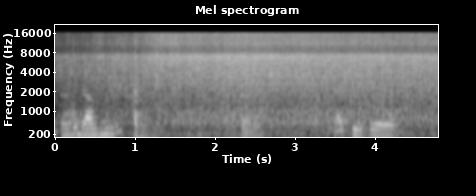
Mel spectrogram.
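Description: Sizzling grows louder as a handful of peas drops into hot oil.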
